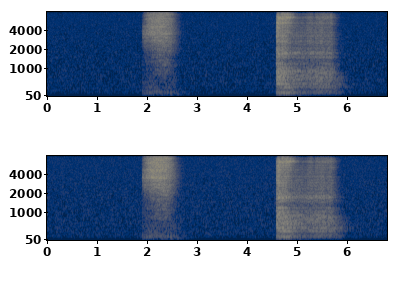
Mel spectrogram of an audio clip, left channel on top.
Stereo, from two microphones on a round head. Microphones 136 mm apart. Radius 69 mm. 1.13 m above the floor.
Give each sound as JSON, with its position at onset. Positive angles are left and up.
{"t": 1.9, "sound": "a hiss", "side_deg": -25, "distance_m": 0.6}
{"t": 4.6, "sound": "a dropped coin", "side_deg": 35, "distance_m": 2.0}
